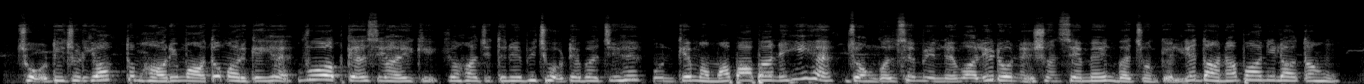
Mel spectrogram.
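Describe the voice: In a cartoonish character voice, the speaker goes at a fairly slow pace with hardly any pauses. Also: man, high pitch for a man.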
